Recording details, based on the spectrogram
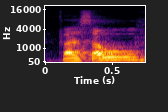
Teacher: واو حروف لین میں سے لمبا نہیں کرنا ، اس فا کو لمبا نہیں کرنا، فسوف ایسے نہیں، ٹھیک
